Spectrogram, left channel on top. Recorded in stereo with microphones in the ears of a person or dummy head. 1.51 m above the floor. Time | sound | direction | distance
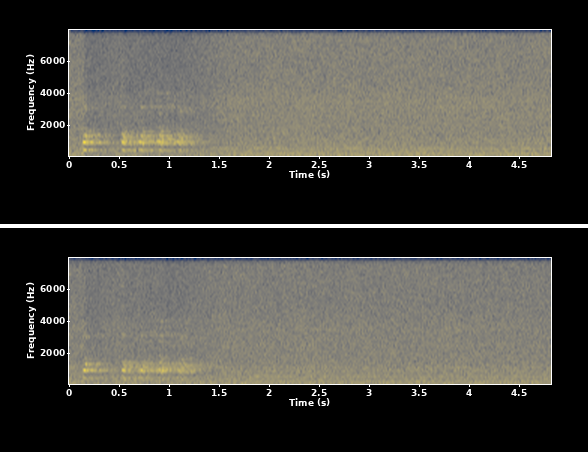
0.1 | laughter | 75° left (ahead or behind) | 1.8 m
